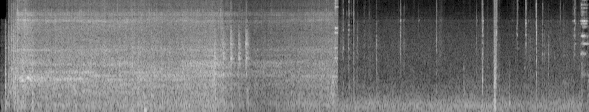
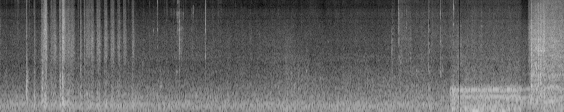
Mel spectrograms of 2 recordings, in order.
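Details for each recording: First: Sonata engine running, belt bearing noise: a loud, rough metallic grinding rush, then a much quieter run with scattered light clicks after the fix. Worn belt idler/tensioner pulley bearing. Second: Hyundai Sonata engine after the belt bearing noise was fixed: some clicks and handling, then the engine starts and runs evenly with no squeal or rattle from the belt drive.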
